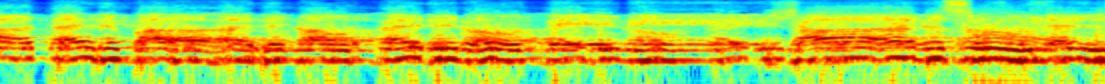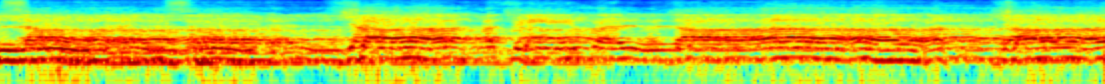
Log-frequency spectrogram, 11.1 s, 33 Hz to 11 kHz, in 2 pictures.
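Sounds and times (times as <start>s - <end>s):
man singing melodic lines: 0.0s - 11.0s.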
